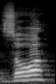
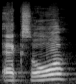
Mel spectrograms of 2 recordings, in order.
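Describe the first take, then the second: First: It begins with a 'z' sound. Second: It begins with an 'eks' sound. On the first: "You might pronounce it Z O R" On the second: "I pronounce it X O R"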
